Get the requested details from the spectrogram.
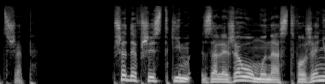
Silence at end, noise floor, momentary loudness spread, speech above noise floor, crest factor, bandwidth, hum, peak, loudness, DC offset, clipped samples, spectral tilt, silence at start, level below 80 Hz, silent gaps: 0 s; under -90 dBFS; 10 LU; over 71 dB; 12 dB; 17 kHz; none; -8 dBFS; -19 LUFS; under 0.1%; under 0.1%; -4.5 dB/octave; 0.05 s; -46 dBFS; 0.42-1.12 s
